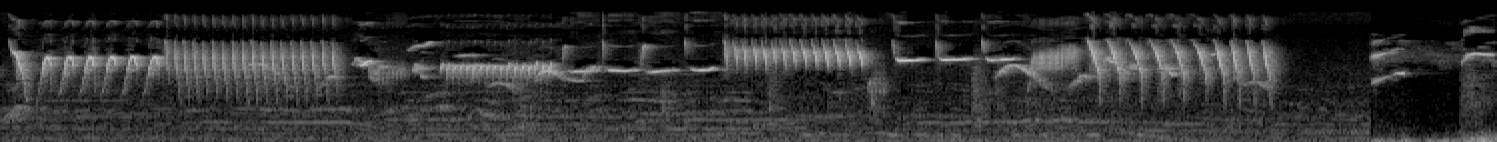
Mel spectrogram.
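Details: Trained canary singing to teach other canaries: stuttering buzzy trills, a flat whistled passage, rapid pulsed rolls and brief high notes, ending with a short pause and a low thump.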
